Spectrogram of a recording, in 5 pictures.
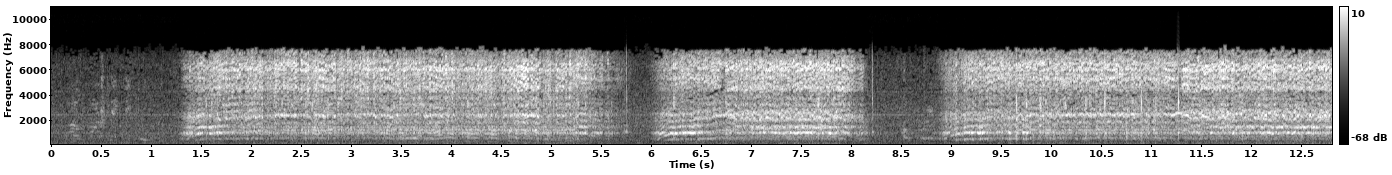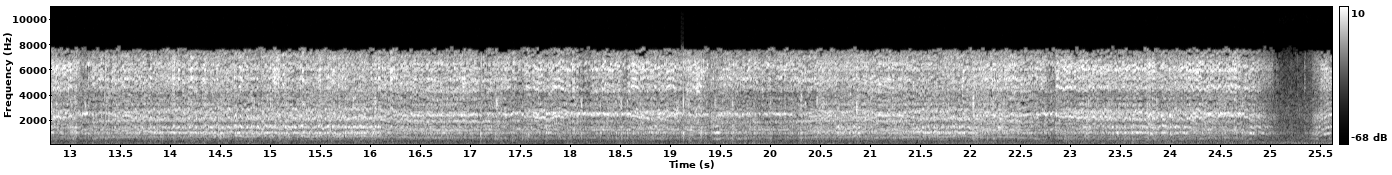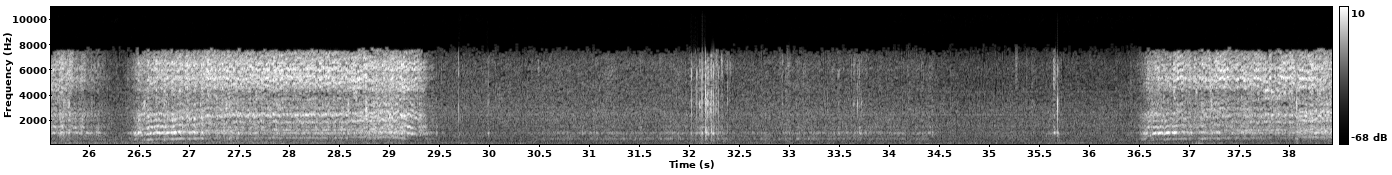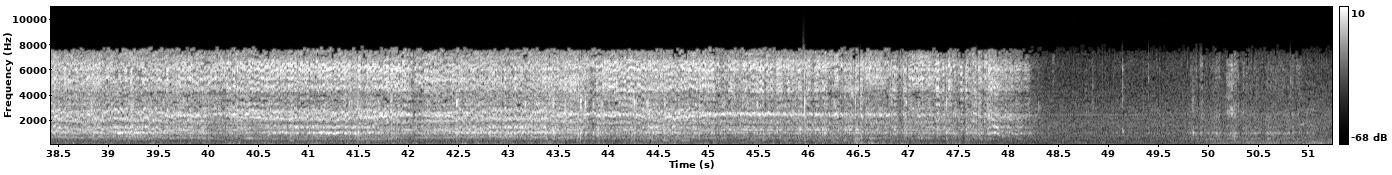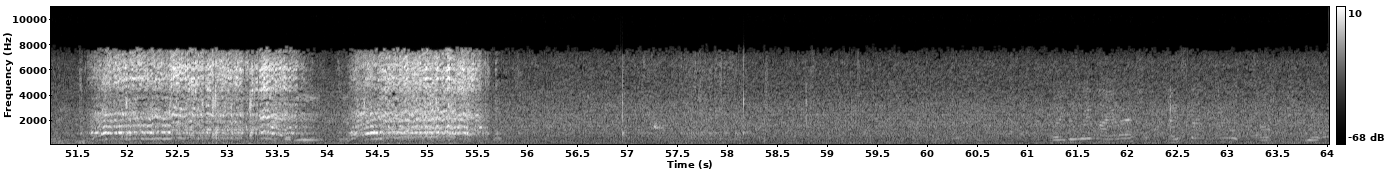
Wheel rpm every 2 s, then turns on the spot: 40, 160, 110, 110, 90, 160, 160, 160, 160, 160, 160, 160, 80, 120, 90, 10, 20, 10, 110, 160, 160, 160, 160, 140, 10, 30, 110, 80, 10, 0, 0, 0.
28-34 48-50 54-58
